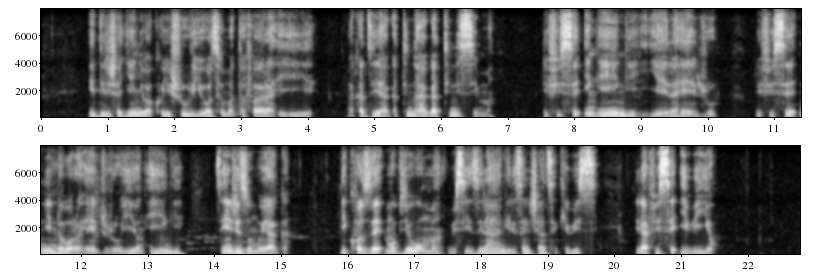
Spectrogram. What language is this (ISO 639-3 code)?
run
